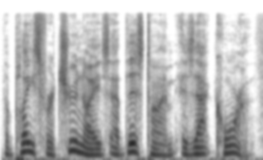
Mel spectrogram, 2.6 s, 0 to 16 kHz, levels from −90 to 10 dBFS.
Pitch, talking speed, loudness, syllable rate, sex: 150 Hz, 250 wpm, -17 LUFS, 5.3 syllables/s, male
